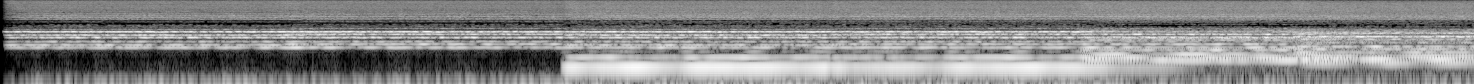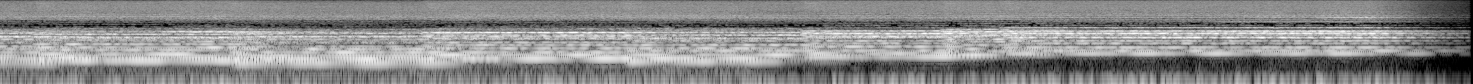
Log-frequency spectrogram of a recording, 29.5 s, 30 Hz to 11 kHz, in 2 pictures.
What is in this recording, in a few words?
Aah Choir, Yamaha EX5R; Factory presets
